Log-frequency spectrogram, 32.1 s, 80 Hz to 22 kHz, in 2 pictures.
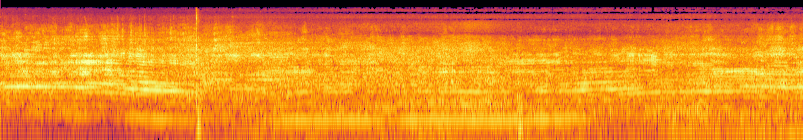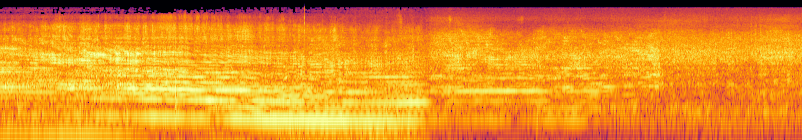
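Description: Radio-controlled aerobatic model airplane's combustion engine and propeller running at high power, its note rising and falling through the manoeuvres. The sound changes abruptly about 25 seconds in, when the lower rumble drops away.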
